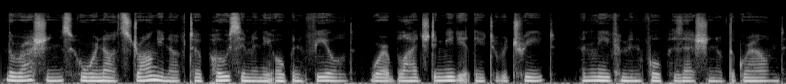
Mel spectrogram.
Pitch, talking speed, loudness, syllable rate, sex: 165 Hz, 215 wpm, -18 LUFS, 6.1 syllables/s, female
